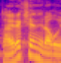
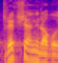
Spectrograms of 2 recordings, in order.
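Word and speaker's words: direction: 그래서 첫 번째로 디렉션에서 다이렉션이라고 읽는 사람들도 있고 디렉션이라고 읽는 사람들도 있고요.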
